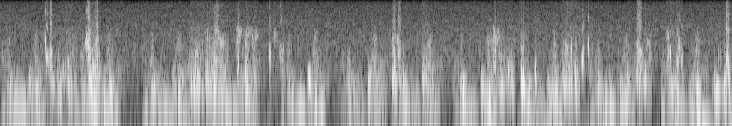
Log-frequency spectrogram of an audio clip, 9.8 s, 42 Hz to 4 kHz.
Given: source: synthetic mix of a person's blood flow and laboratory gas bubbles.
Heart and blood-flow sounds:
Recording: Doppler ultrasound of blood flow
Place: precordium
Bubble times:
0.56-1.03 s: bubbles
1.11-1.36 s: bubbles
2.52-3.07 s: bubbles
3.12-3.46 s: bubbles
3.57-3.81 s: bubbles
5.21-5.39 s: bubbles
5.62-5.74 s: bubbles
6.54-6.88 s: bubbles
6.92-7.04 s: bubbles
7.11-7.19 s: bubbles
7.47-7.89 s: bubbles
8.46-8.70 s: bubbles
8.88-9.12 s: bubbles
9.49-9.77 s: bubbles
From the record:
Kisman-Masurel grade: 233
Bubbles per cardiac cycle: several, 3 to 8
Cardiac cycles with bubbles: 50 to 99%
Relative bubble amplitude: loud (0.450 to 0.775)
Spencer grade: 3 (all of the cardiac periods contain showers or single bubble signals, but not dominating or overriding the cardiac motion signals)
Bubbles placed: only in the low amplitude regions of the cardiac cycle

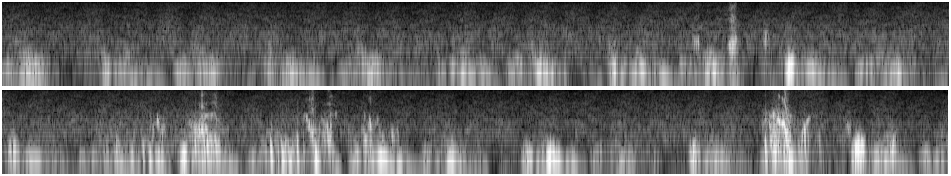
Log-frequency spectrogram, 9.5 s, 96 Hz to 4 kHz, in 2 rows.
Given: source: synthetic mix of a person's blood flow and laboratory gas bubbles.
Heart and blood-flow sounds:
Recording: Doppler ultrasound of blood flow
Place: precordium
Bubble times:
3.45-3.51 s: bubbles
3.62-3.69 s: bubbles
3.80-3.85 s: bubbles
5.22-5.59 s: bubbles
5.65-5.88 s: bubbles
6.02-6.42 s: bubbles
6.52-6.73 s: bubbles
8.53-8.87 s: bubbles
8.95-9.00 s: bubbles
9.11-9.23 s: bubbles
From the record:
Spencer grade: 2 (many but less than half of the cardiac periods contain bubble signals, singularly or in groups)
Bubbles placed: anywhere in the cardiac cycle

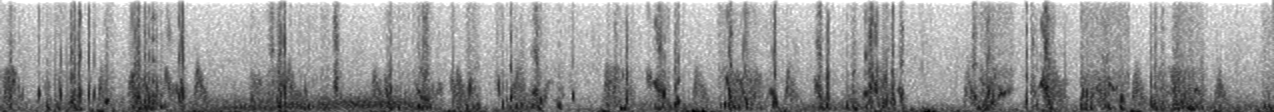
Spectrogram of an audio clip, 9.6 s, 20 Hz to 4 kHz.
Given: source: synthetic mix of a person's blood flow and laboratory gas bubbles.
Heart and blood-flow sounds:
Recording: Doppler ultrasound of blood flow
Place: subclavian vein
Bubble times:
0.00-0.18 s: bubbles
0.27-0.74 s: bubbles
0.77-0.87 s: bubbles
0.95-1.42 s: bubbles
1.87-2.58 s: bubbles
2.85-3.33 s: bubbles
3.37-3.62 s: bubbles
3.71-4.34 s: bubbles
4.54-4.77 s: bubbles
4.84-5.14 s: bubbles
5.38-5.94 s: bubbles
6.09-6.29 s: bubbles
6.32-6.81 s: bubbles
7.26-7.61 s: bubbles
7.66-8.03 s: bubbles
8.10-8.47 s: bubbles
8.62-9.06 s: bubbles
9.46-9.56 s: bubbles
From the record:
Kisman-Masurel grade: 332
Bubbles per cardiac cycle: rolling drumbeat, 9 or more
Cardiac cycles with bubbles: 50 to 99%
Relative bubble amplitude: moderate (0.250 to 0.450)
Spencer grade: 3 (all of the cardiac periods contain showers or single bubble signals, but not dominating or overriding the cardiac motion signals)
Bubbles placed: anywhere in the cardiac cycle

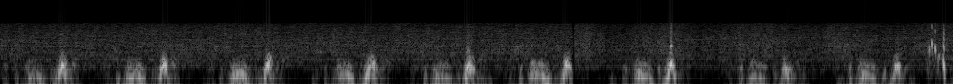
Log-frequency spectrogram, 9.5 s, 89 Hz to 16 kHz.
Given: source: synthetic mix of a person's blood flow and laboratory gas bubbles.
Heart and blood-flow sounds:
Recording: Doppler ultrasound of blood flow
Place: precordium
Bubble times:
9.25-9.48 s: bubbles
From the record:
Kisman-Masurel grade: 112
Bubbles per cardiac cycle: 1 to 2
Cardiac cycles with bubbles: 1 to 10%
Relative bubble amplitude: moderate (0.250 to 0.450)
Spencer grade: 1 (occasional bubble signal discernible with the cardiac motion signal, with majority of cardiac periods free of bubbles)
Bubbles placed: only in the low amplitude regions of the cardiac cycle

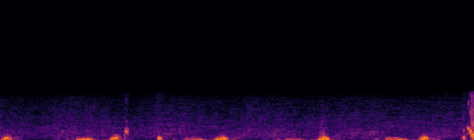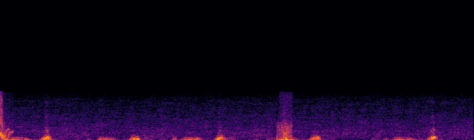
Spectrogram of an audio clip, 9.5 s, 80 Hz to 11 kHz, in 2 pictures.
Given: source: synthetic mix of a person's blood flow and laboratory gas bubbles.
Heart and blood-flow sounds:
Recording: Doppler ultrasound of blood flow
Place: precordium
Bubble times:
1.25-1.30 s: bubbles
1.57-1.66 s: bubbles
4.61-4.89 s: bubbles
7.50-7.68 s: bubbles
From the record:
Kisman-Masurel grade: 123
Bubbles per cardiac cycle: 1 to 2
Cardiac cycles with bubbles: 10 to 50%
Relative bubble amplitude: loud (0.450 to 0.775)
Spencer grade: 2 (many but less than half of the cardiac periods contain bubble signals, singularly or in groups)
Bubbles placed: anywhere in the cardiac cycle

